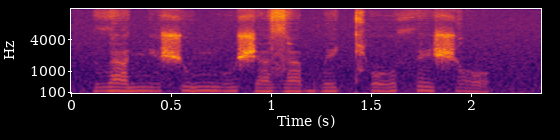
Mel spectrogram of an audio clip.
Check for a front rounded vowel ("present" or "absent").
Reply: absent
